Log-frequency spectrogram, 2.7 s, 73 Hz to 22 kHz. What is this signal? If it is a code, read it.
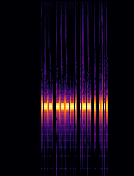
Morse code, heard as a keyed tone, about 50 wpm, 700 Hz. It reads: W9WEH
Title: USA Call Signs - 5 Characters - Repeated 2x - 50wpm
